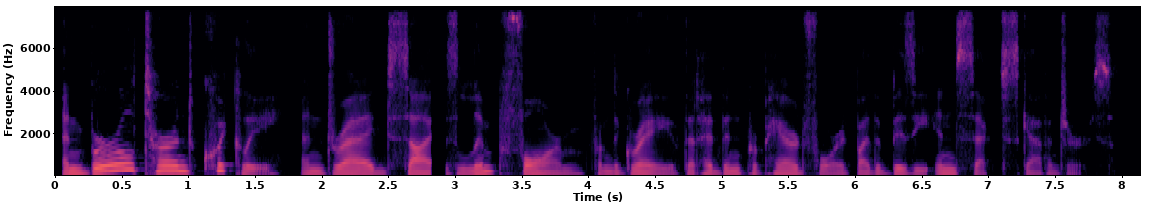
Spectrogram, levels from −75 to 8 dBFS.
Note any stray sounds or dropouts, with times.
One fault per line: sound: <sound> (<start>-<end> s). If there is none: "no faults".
sound: dropout (2.8-2.9 s)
